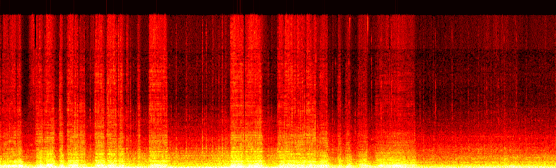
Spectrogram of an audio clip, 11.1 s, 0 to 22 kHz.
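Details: 2001 Chevy Silverado 1500 RWD coasting at 75+ mph: steady rough grinding roar under road noise, with vibration felt in the gas pedal and sound from both sides of the front floor; owner also notes a click at the front brake caliper in reverse. Source not found.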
